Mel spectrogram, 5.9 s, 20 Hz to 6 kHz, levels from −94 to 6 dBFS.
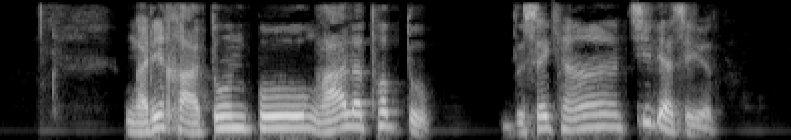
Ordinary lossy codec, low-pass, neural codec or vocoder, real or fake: AAC, 32 kbps; 5.4 kHz; none; real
